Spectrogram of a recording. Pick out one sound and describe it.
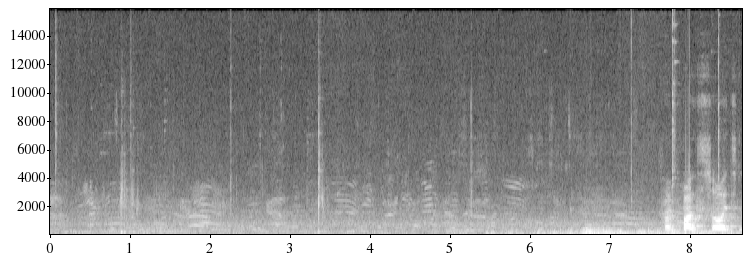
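A crowd of men shout and call out at a distance.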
